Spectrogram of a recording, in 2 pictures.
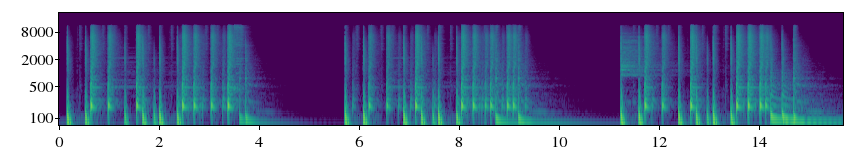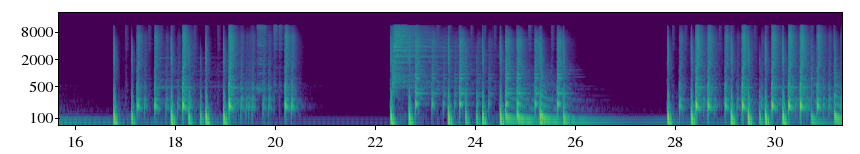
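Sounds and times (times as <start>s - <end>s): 
MIDI drum pattern: 0.2s - 3.8s, 5.7s - 9.4s, 11.2s - 14.9s, 16.8s - 20.4s, 22.3s - 26.2s, 27.8s - 31.3s.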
